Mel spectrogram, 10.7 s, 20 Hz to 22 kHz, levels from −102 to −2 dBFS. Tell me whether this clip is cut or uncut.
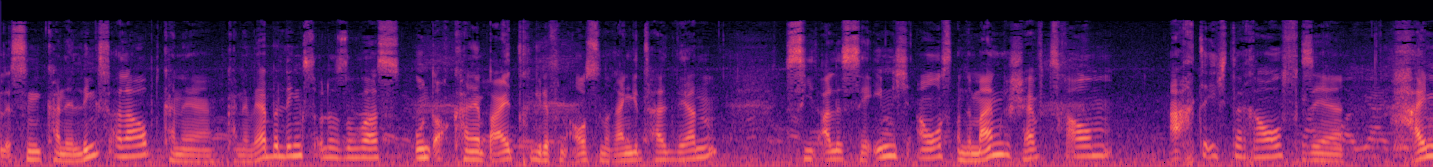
cut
